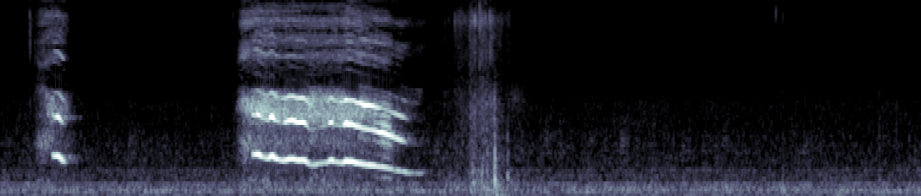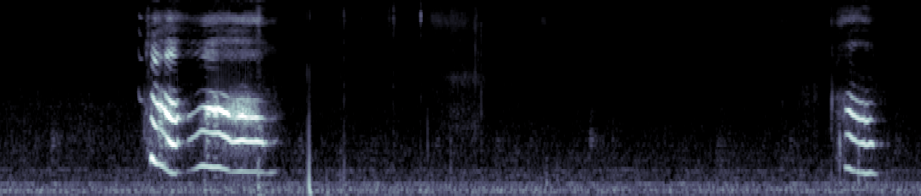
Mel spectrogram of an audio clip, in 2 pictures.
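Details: Cockatiels yawning give a few soft, wheezy, falling squeaks spaced several seconds apart in a quiet room.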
